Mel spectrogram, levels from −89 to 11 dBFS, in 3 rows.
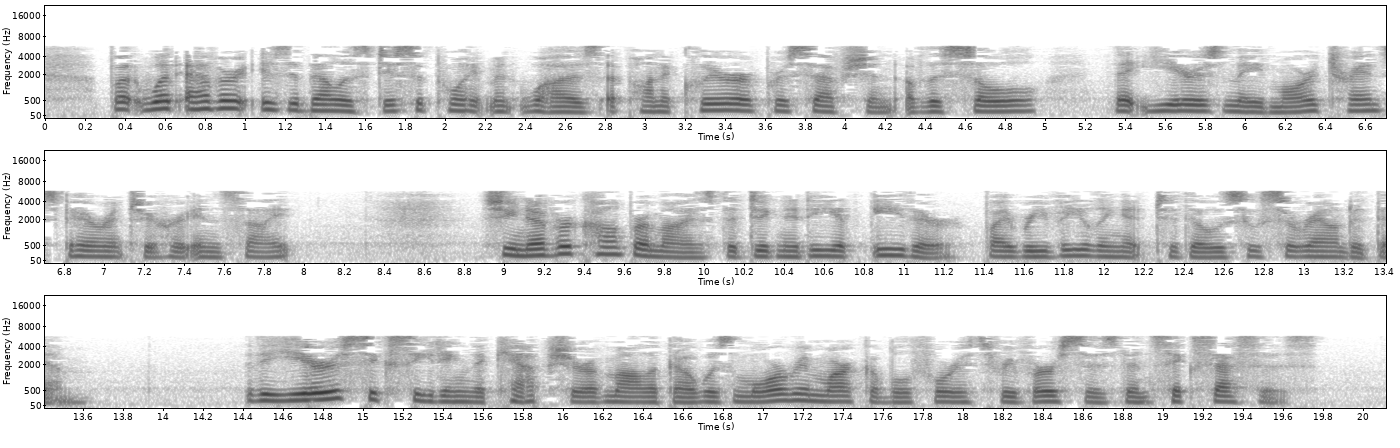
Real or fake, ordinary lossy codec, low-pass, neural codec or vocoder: fake; MP3, 24 kbps; 7.2 kHz; codec, 16 kHz in and 24 kHz out, 0.6 kbps, FocalCodec, streaming, 2048 codes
